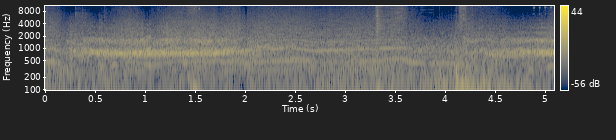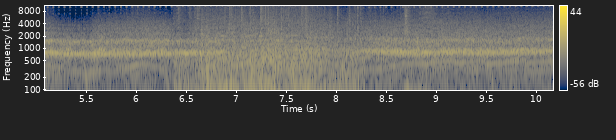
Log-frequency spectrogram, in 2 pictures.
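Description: Ford Mustang drifting in the racing game Forza Horizon 4: sustained loud tire squeal and skidding over a revving engine, continuous with shifting pitch through the whole stretch.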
